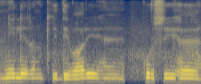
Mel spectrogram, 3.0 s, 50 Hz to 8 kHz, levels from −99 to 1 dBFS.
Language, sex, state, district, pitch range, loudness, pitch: Hindi, male, Haryana, Rohtak, 135-140 Hz, -15 LUFS, 135 Hz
